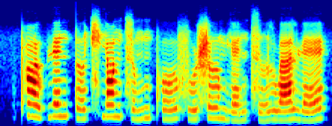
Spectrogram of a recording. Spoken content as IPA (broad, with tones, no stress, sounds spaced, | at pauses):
pʰ ɑ˥˩ ʊ̯ p ɥ ɛ˥ n t̪ ɤ˧˥ t͡ɕʰ j ɑ˥ ŋ t͡s ʊ˧˥ ŋ ʊ˧ ŋ pʰ o˧˥ ʊ̯ f u˧˥ ʂ ɤ˥ m j ɛ˧˥ n t͡s ɹ̩˧˥ l w ä˧˥ l ɥ ɛ˧˥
